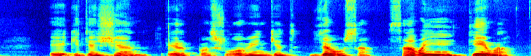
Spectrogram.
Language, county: Lithuanian, Tauragė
